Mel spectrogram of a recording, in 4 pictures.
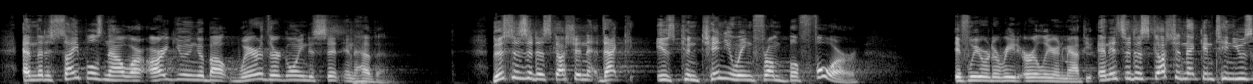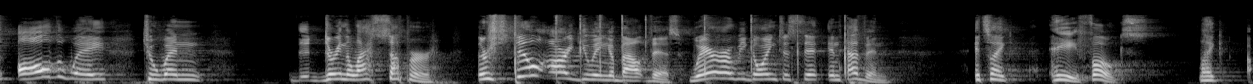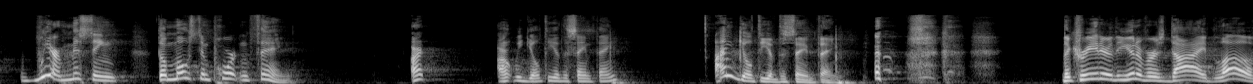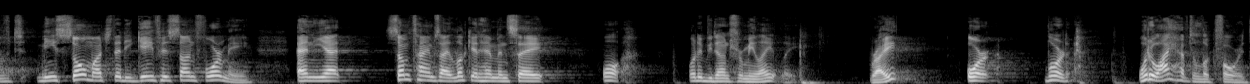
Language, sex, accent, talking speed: English, male, American, 155 wpm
